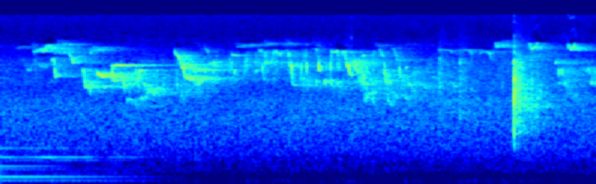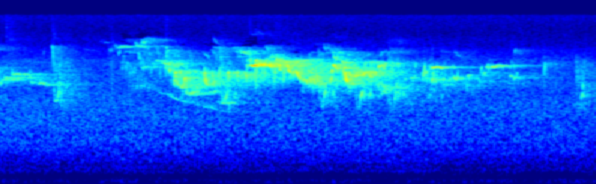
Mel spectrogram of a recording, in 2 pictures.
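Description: Several songbirds singing and chirping in quick, overlapping phrases, while the last low notes of the song die away in the first second. One sharp click about four seconds in.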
